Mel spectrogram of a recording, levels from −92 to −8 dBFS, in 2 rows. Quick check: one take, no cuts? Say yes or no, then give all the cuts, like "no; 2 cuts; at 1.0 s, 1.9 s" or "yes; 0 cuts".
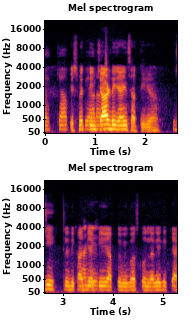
no; 1 cut; at 3.0 s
